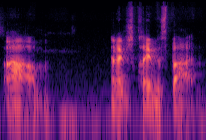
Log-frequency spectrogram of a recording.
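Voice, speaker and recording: A man in his thirties casually telling a hunting story on a podcast, animated and laughing as he goes. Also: deep voice, slow. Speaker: podcast host.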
